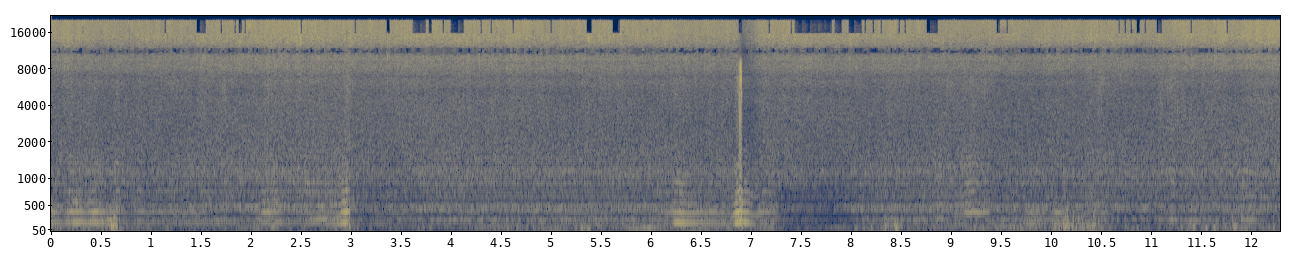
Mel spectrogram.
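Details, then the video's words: Bees at work around a feeder, recorded naturally with no music: continuous low droning hum, with a few brief knocks and a sharp click near the middle. "Bees in Slow Motion at the Feeder 🐝 | Natural Buzzing Sounds"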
